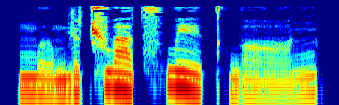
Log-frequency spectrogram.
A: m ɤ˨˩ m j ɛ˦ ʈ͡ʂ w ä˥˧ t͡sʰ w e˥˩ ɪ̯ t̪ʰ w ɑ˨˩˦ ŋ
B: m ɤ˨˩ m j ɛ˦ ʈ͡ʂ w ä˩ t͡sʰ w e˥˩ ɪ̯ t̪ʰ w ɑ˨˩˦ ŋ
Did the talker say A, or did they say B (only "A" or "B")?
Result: A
